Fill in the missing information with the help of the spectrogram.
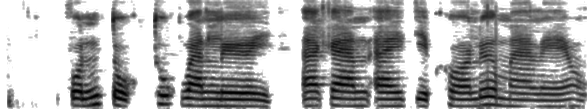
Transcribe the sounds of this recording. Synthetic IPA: fo˩˦nt̪o˨˩k̚t̪ʰu˦˥k̚wa˧nlɤː˧j | ʔaː˧kaː˧nʔa˧jke˨˩p̚kʰɔː˧lɤː˥˩mːaː˧lɛː˦˥w

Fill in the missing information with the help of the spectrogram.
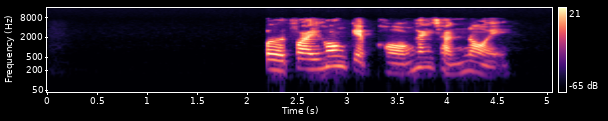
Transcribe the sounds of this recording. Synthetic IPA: pɤː˨˩t̪̚fa˧jɦɔ˥˩ŋke˨˩p̚kʰɔː˩˦ŋɦa˥˩jt͡ɕʰa˦˥nːɔ˨˩j

